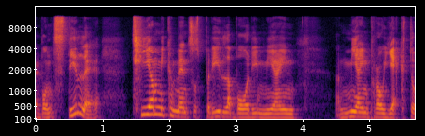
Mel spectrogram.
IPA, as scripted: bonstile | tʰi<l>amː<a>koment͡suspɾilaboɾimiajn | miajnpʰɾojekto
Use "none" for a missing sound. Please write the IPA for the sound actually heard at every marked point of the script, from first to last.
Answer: none, i

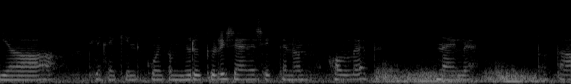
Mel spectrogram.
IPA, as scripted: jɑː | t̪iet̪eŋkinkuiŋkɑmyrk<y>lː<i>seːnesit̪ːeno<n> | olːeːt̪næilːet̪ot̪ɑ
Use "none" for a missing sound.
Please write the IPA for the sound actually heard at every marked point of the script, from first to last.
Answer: y, i, n

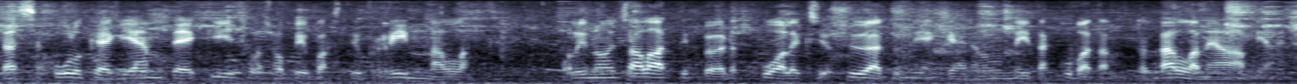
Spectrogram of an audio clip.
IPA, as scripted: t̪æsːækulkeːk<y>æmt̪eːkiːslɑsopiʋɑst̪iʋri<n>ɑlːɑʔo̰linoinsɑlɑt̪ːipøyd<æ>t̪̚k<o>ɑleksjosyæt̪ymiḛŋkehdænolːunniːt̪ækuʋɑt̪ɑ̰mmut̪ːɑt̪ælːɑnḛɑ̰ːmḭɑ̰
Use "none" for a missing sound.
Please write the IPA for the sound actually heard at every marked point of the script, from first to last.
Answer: i, nː, æ, u

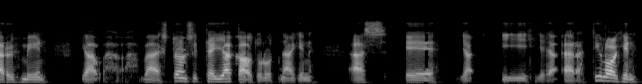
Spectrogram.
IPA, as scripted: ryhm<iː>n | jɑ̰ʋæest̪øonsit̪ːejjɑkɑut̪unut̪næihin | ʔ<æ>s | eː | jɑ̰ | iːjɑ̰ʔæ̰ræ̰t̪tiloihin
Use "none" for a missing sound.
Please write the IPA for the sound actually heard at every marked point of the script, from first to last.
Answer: iː, æ

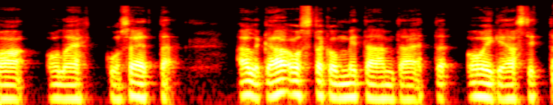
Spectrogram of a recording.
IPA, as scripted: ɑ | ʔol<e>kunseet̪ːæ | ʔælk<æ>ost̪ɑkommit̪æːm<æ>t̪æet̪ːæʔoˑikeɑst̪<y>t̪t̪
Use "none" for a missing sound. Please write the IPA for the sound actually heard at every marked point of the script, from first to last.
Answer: e, æː, i, i

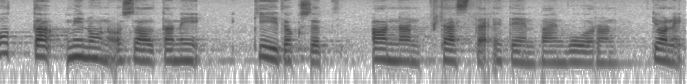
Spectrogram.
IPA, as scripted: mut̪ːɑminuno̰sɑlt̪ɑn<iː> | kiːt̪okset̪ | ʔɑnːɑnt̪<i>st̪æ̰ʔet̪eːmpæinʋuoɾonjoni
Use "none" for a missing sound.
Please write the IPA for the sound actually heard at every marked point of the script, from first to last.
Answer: i, æ

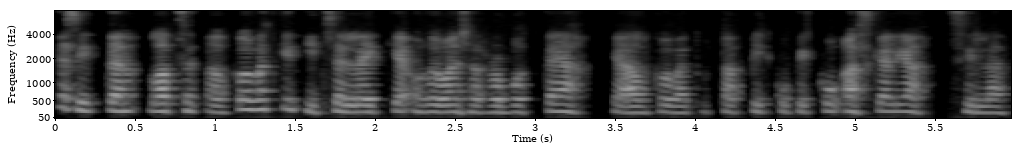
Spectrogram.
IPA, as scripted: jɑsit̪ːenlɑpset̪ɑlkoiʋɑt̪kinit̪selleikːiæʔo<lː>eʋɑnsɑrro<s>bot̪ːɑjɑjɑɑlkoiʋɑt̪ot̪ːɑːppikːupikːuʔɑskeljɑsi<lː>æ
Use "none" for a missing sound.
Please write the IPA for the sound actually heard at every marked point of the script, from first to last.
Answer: l, none, lː

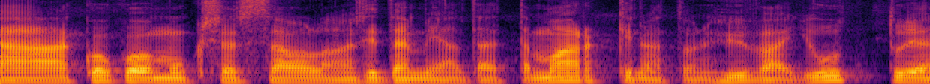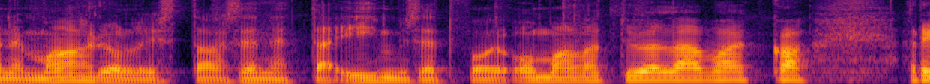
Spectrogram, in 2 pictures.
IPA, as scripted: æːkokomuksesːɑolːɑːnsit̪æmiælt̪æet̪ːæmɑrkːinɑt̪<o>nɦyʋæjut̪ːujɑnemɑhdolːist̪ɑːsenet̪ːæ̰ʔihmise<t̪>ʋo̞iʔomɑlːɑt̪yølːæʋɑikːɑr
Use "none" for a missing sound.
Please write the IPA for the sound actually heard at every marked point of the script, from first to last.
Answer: o, t̪

